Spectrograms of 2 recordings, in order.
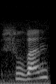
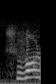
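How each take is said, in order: First: It is said in a Basque French accent. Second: It is said in a Parisian French accent. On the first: "au Pays Basque ... on prononce toutes les consonnes" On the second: "on va commencer par Paris"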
